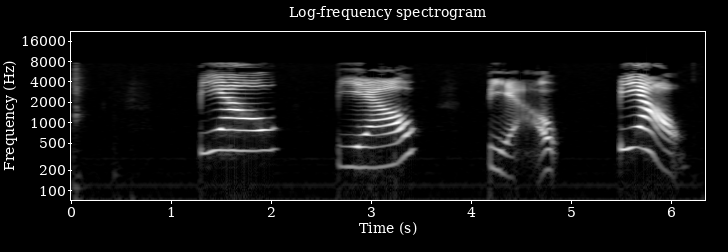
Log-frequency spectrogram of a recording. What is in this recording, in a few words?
"biao", chinese pinyin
